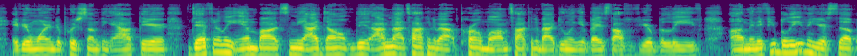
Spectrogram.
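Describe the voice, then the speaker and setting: A man giving quick live tarot readings to viewers, talking bluntly and repeating his points with many fillers. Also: lowish voice. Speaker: tarot reader.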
